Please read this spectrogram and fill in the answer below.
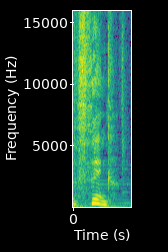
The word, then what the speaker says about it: think: 接下来是 think think，这个字的 th 呢，我们的舌尖要放在上下排牙齿的中间，发出一个 s 这样子的声音。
